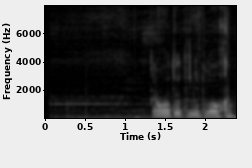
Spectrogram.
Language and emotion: Russian, neutral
